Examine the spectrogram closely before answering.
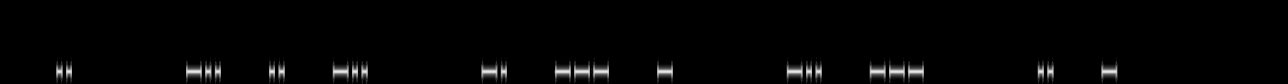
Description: Morse code, heard as a keyed tone, about 25 wpm, spaced as for 13 wpm, 600 Hz. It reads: I DID NOT DO IT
